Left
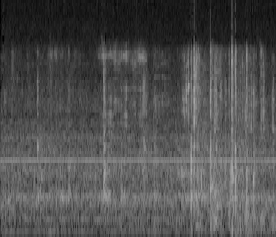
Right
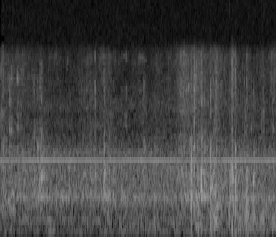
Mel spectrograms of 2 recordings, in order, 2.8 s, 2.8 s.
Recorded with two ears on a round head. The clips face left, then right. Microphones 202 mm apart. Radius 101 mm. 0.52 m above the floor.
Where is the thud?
No thud in this recording.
